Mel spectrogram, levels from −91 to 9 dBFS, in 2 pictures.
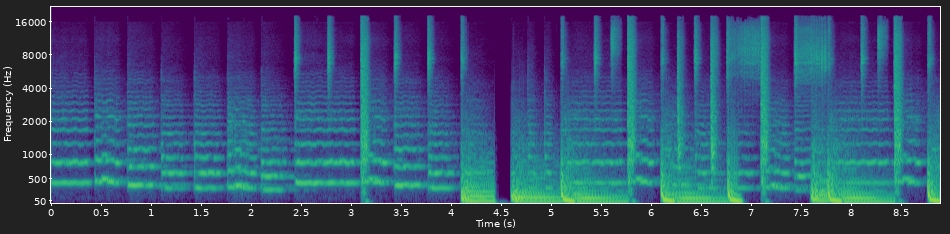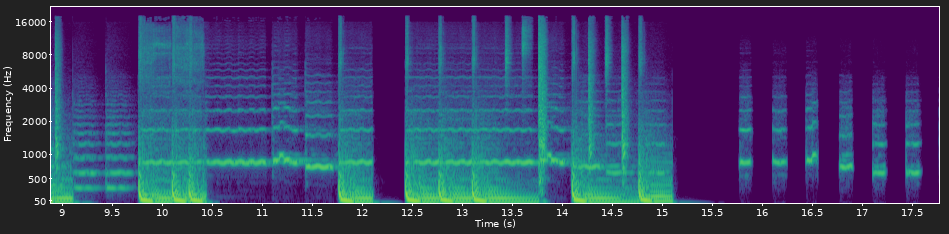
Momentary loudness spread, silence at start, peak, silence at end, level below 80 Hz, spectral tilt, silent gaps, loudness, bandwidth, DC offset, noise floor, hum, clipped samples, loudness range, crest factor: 13 LU; 0 s; -2 dBFS; 0.2 s; -20 dBFS; -5 dB/octave; none; -18 LUFS; 18 kHz; under 0.1%; -66 dBFS; none; under 0.1%; 6 LU; 14 dB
